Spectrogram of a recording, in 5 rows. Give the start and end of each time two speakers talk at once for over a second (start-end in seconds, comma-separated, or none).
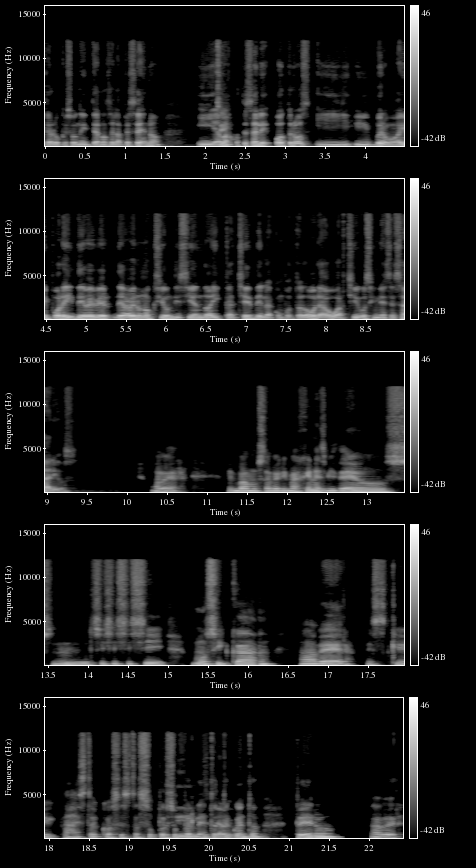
19.4-20.6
